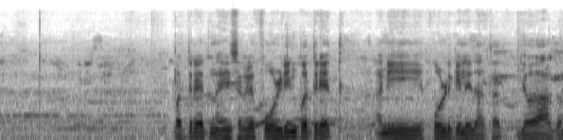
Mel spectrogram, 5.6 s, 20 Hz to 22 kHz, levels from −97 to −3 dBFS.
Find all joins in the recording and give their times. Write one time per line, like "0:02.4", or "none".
0:01.7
